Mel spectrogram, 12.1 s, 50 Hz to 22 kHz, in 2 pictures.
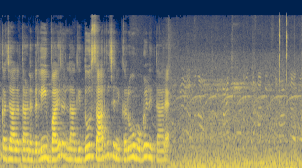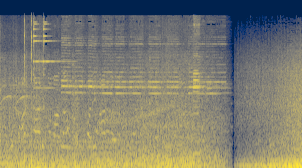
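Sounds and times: motor scooters running: 0:03.4 - 0:10.7.

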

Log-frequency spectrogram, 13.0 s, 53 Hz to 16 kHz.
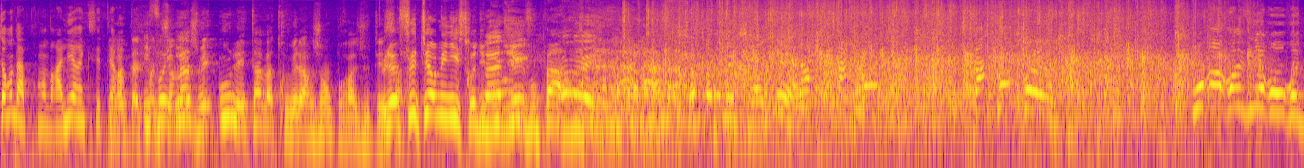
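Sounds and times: laughter: 0:05.7 - 0:07.6
audience applauding: 0:06.0 - 0:13.0.

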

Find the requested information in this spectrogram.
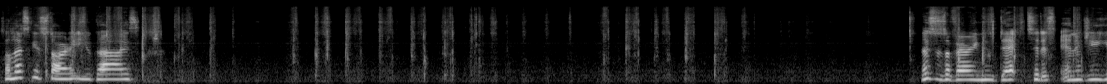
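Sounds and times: cards being shuffled: 0:00.3 - 0:08.4, 0:09.7 - 0:10.9.

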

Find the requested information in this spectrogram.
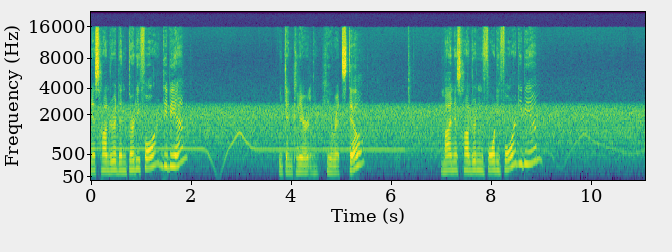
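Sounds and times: faint sliding beat tone: 0:00.0 - 0:11.0
radio receiver hiss: 0:00.0 - 0:11.0.

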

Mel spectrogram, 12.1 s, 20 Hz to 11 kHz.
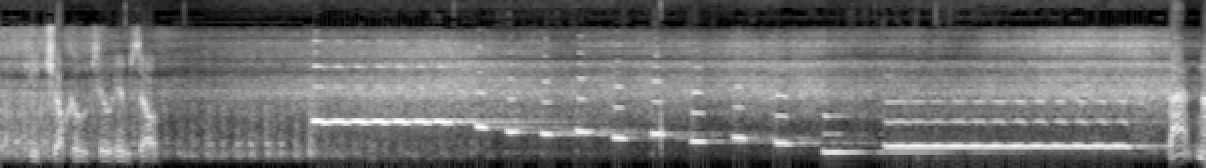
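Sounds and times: background music with pulsing beat: 0:00.0 - 0:12.0.

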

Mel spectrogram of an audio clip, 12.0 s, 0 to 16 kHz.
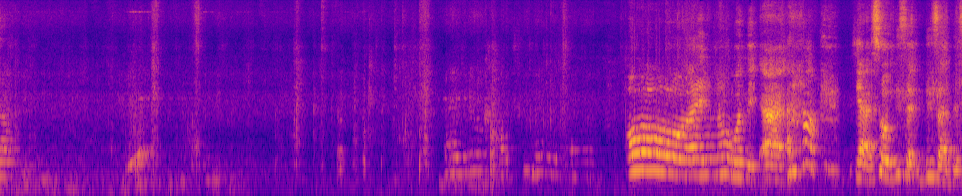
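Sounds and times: faint voice: 0:01.5 - 0:02.8
plastic packaging crinkling: 0:03.5 - 0:05.5.

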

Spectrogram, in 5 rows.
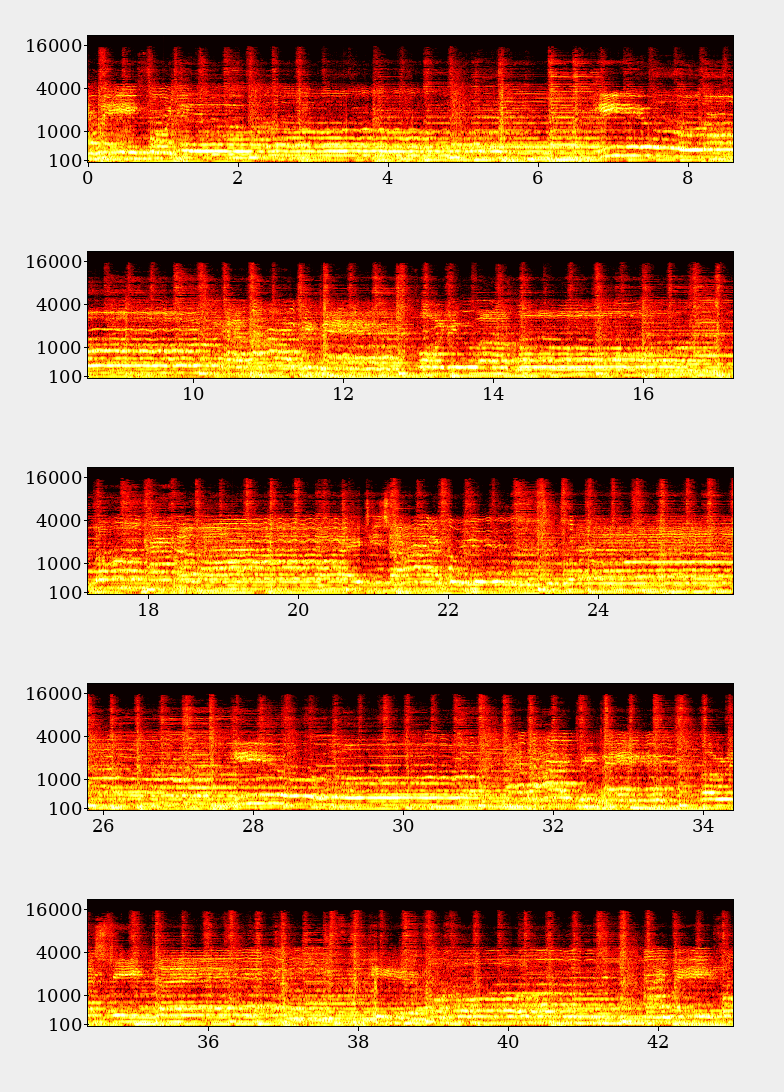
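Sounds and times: strummed acoustic guitar: 0:00.0 - 0:43.0
woman singing into microphone: 0:15.9 - 0:25.0, 0:36.2 - 0:43.0.

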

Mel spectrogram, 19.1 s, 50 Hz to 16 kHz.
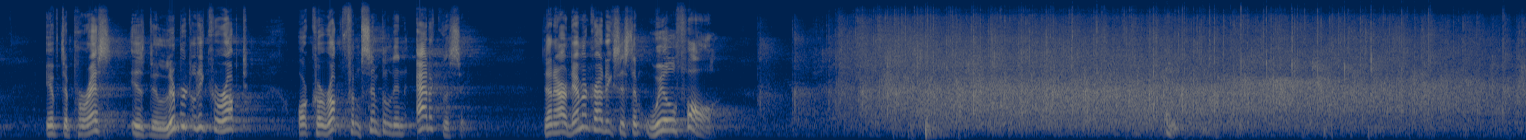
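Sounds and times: audience applauding: 0:09.5 - 0:19.0.

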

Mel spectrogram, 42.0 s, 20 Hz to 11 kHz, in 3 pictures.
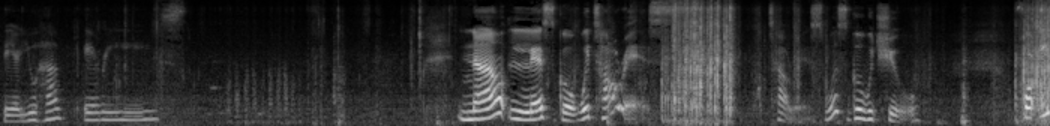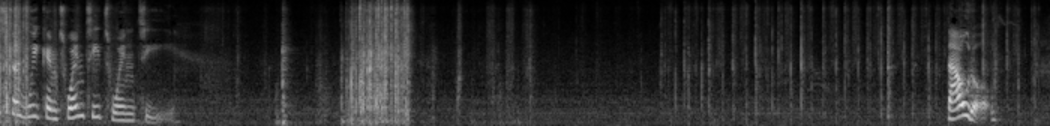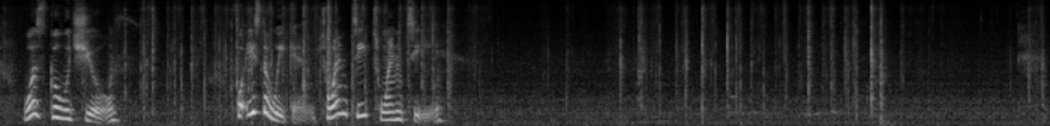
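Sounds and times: cards being riffle-shuffled: 0:08.8 - 0:09.9, 0:13.5 - 0:14.8, 0:18.5 - 0:21.2, 0:22.8 - 0:28.0, 0:29.5 - 0:34.6, 0:35.5 - 0:40.6, 0:41.4 - 0:42.0.

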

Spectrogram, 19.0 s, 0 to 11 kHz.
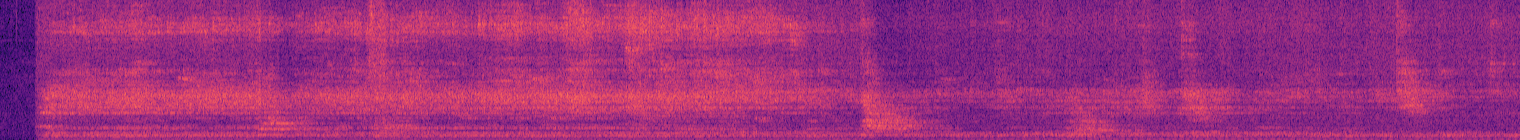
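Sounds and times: mechanical hum and whirr: 0:00.0 - 0:19.0.

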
